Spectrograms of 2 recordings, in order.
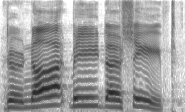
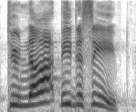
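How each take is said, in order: First: Slow, drawn-out robot voice on "Do not be deceived"; mock a droning robot, every word stretched; robot imitation. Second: "Do not be deceived" loud and measured, higher pitched; emphatic modelling. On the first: Preacher teasing his congregation's chanted response, mock robot voice. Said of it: "y'all sound like robots". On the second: Shown as a demonstration. Preacher leading congregation to repeat "Do not be deceived", emphatic. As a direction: stress NOT in "Do not be deceived", slowly. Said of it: "Everybody look at me and say".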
